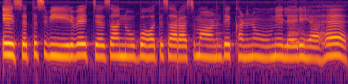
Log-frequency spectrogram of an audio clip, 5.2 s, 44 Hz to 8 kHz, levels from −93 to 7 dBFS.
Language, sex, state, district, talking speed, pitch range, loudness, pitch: Punjabi, female, Punjab, Kapurthala, 150 wpm, 240-260 Hz, -16 LUFS, 245 Hz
